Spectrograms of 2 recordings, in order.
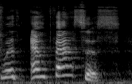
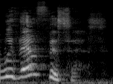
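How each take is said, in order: First: Emphasis said as em-FASS-is; "emphasis" mis-stressed on middle syllable. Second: Said in the usual way. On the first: Shown as a demonstration. Quoting a movie joke to the group, emphasis wrongly stressed. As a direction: jokingly push the stress onto PHA in emphasis. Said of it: "You put the wrong emphasis". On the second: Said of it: "if you remember that movie. But".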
